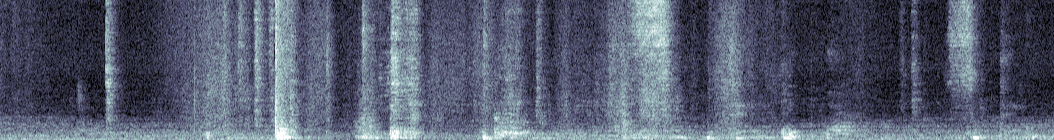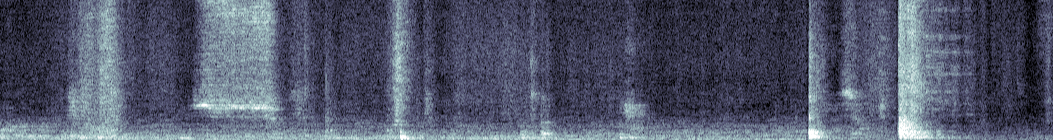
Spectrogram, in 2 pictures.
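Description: Small items clatter and knock as hands work close by.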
